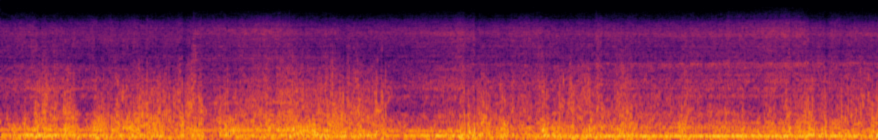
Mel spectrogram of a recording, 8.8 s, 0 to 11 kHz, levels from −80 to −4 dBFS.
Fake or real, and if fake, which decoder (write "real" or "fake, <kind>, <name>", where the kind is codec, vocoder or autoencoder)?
real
